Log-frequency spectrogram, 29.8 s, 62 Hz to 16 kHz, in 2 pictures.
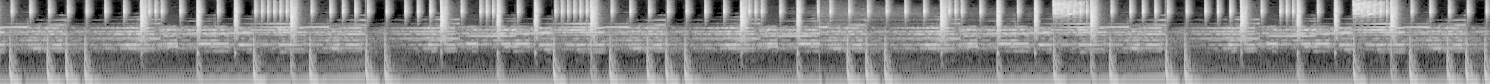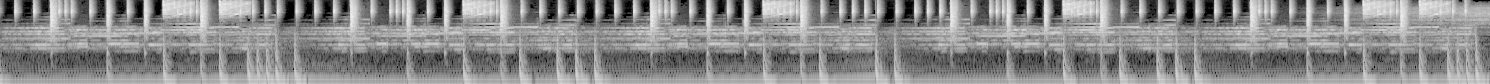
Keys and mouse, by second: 12.6 ctrl+], 14.1 click, 16.3 ctrl+a, 18.1 click, 20.5 ctrl+g, 21.0 ctrl+a, 21.4 click, 21.8 ctrl+d, 22.8 ctrl+click, 24.9 shift+s, 25.2 w, 25.9 Down, 27.3 Return.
